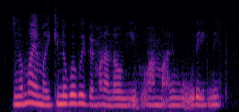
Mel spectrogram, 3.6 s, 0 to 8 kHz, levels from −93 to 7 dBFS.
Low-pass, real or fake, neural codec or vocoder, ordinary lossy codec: 7.2 kHz; fake; codec, 16 kHz, 0.5 kbps, X-Codec, HuBERT features, trained on LibriSpeech; MP3, 32 kbps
